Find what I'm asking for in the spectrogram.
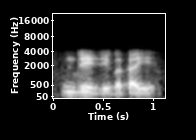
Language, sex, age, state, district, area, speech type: Urdu, male, 18-30, Bihar, Purnia, rural, conversation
